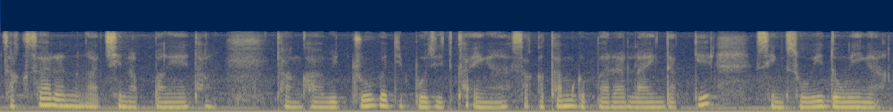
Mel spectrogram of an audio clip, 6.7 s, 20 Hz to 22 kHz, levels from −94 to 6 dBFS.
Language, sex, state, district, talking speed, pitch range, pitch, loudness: Garo, female, Meghalaya, West Garo Hills, 125 wpm, 145-165 Hz, 150 Hz, -21 LUFS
